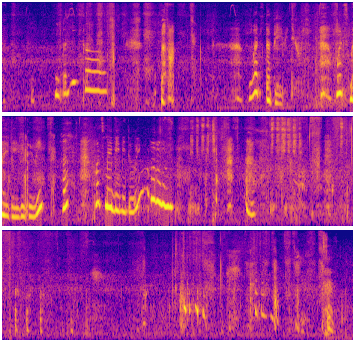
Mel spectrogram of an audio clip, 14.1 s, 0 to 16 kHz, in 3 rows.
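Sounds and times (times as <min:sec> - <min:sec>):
baby cooing and squealing: 0:00.7 - 0:01.5, 0:11.7 - 0:13.4
small clicks and rustles: 0:07.0 - 0:14.0.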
